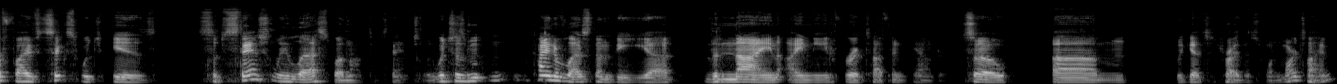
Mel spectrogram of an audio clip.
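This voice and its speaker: Male solo RPG streamer, medium pitch, very unhurried, halting and thoughtful, improvised commentary. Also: animated, pushed and bright, low-quality recording. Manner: hesitant, halting, reflective. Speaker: streamer playing solo tabletop roleplaying games. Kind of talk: unscripted play-through commentary, thinking aloud.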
